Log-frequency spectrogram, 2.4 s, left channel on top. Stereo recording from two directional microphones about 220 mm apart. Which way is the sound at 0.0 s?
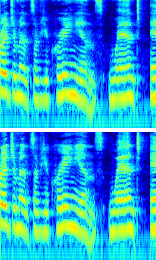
30° right (ahead or behind).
